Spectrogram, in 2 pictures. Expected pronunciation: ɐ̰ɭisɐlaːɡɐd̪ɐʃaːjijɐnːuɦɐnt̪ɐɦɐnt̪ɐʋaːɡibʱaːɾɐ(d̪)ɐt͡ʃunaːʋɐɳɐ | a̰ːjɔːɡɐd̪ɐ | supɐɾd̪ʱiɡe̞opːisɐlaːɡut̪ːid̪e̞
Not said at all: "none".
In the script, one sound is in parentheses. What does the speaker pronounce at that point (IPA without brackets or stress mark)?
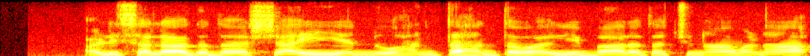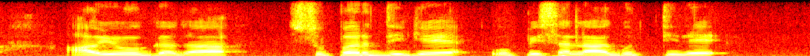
t̪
